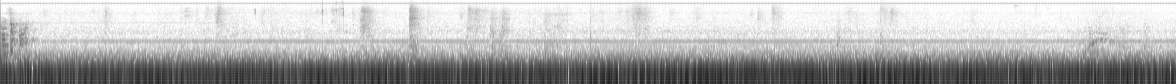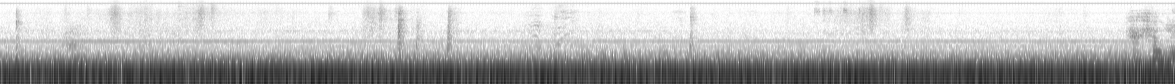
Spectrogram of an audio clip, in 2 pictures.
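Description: Passenger train running slowly into a station, heard from inside the carriage: a steady low rumble with a few faint steady tones over it and scattered short clicks and knocks from the wheels on the track.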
